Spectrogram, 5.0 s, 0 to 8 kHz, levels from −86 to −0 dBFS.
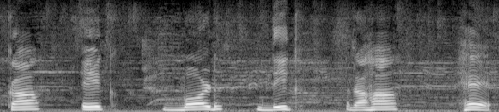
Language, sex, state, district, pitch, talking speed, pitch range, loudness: Hindi, male, Madhya Pradesh, Dhar, 195 Hz, 70 wpm, 170-205 Hz, -14 LUFS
